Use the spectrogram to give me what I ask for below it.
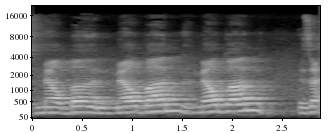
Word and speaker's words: Melbourne: hey from Australia so I was told it's not male born because that's how it's spelled you know like for Angus spelled for rank but it's Melbourne Melbourne Melbourne is that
